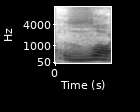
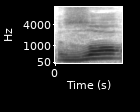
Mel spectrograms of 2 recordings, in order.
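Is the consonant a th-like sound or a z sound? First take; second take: z sound; z sound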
